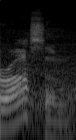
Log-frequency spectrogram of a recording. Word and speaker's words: Rosum: Let's go over to Rosum, which, as you know, rhymes with possum.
